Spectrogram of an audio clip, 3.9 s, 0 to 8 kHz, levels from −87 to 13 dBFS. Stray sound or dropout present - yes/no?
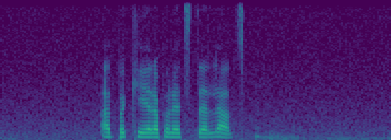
yes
